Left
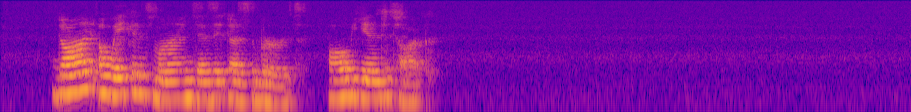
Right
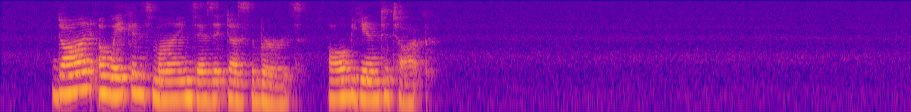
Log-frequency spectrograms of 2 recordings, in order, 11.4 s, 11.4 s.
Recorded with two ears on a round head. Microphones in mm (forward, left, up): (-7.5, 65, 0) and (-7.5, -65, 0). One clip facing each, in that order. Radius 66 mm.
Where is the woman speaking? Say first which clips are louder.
Right 2 dB; 35° right (ahead or behind), 2.5 m.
